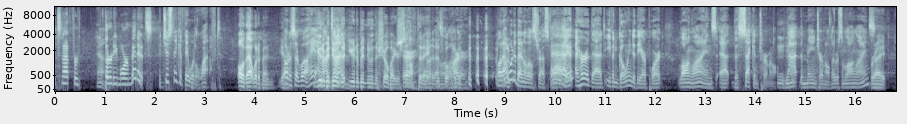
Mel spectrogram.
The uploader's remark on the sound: live at the 2024 MN Golf Show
